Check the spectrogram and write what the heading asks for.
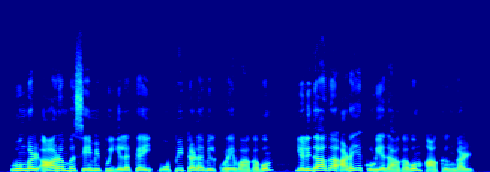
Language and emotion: Tamil, neutral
